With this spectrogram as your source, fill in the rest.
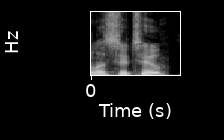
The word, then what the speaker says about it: Lesotho: grew up in lusitude is that the correct pronunciation Lesotho yes it's like now we know how to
